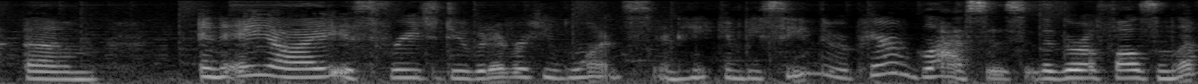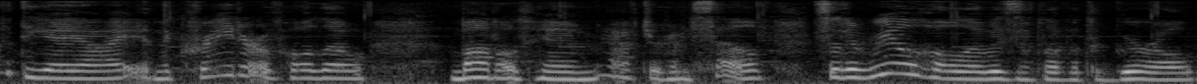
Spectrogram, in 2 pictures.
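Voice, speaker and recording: Quiet and fairly quick, a woman speaks with lively intonation. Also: fairly high pitch for a woman. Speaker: video creator reviewing films. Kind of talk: casual recommendations vlog. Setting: at home, early morning. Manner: quiet, subdued.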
